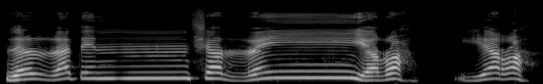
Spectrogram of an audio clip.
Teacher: ذرۃ پہ بھی غنہ کریں گے اور شر پہ بھی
